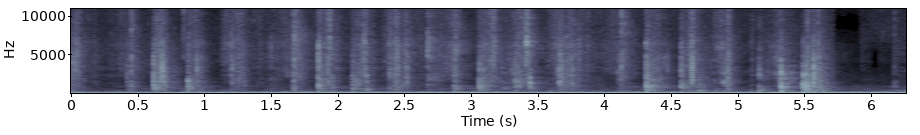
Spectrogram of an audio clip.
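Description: Tarot cards being shuffled by hand, a quick run of soft papery clicks, over a steady low hum.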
